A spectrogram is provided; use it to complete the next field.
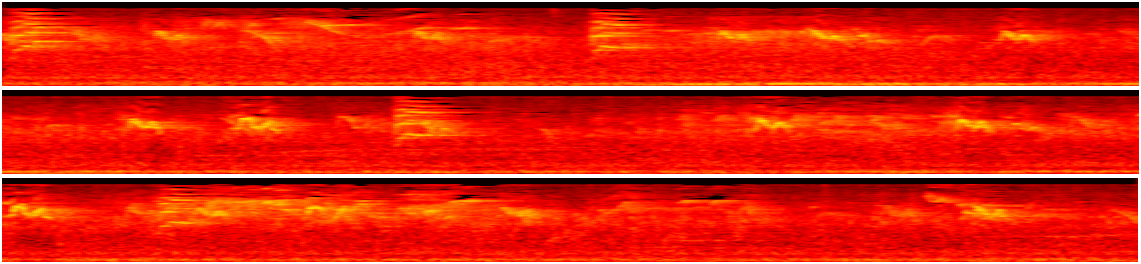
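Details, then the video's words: Free-living chopi blackbirds, Cuiabá, Mato Grosso, Brazil, gathered while being fed: a busy stream of sharp chirps and whistled notes from several birds, nearly continuous over a low rumbling background. "PÁSSARO PRETO"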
